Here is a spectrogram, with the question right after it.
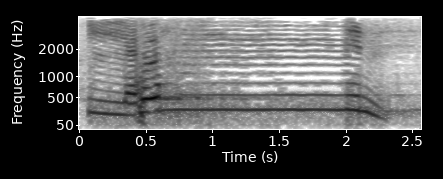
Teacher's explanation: ميم ساكنة وجاء بعدها ميم متحركة فأدغمت الأولى في الثانية · Term: إدغام مثلي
